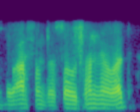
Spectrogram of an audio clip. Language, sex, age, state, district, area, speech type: Odia, male, 45-60, Odisha, Nabarangpur, rural, conversation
